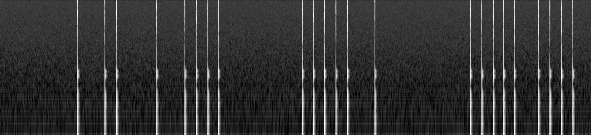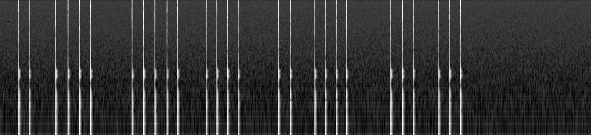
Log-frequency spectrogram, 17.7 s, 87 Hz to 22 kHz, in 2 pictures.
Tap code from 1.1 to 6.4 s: BD V

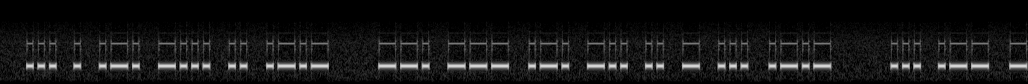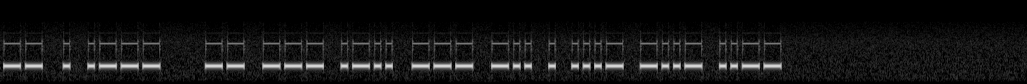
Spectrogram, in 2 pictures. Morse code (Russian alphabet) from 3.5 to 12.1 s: ГОРДИТСЯ СВОЕЙ

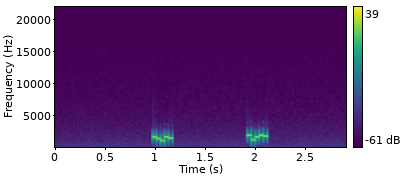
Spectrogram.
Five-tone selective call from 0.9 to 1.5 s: 85186

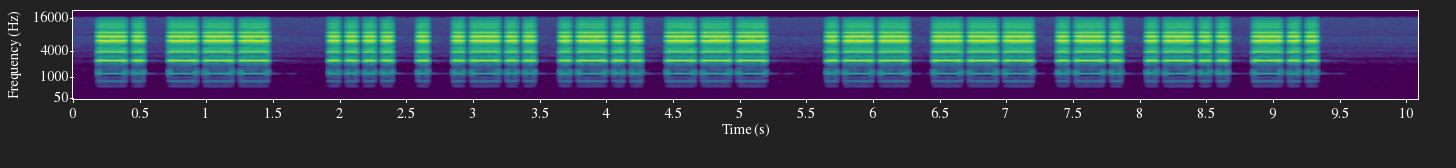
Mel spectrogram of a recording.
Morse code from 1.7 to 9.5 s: HELLO WORLD

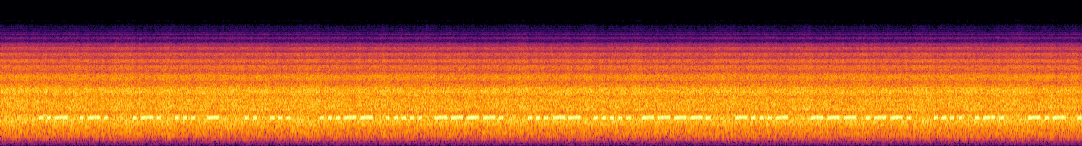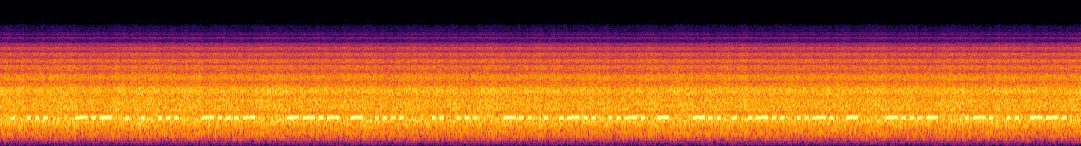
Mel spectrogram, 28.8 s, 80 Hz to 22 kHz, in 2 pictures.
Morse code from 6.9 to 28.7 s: 359 <BT> OP HR KEES KEES <BT> QTH IS DELFT DELFT <BT> RIG

